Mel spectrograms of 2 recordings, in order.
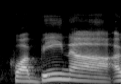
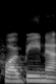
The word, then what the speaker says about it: Kwabena: uh Qui bana hi Qui bana am I pronouncing your name correctly firstly cuabina okay kwabena and what part of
